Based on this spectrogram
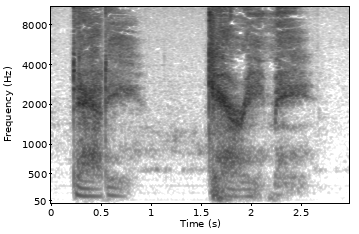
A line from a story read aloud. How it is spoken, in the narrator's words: the muffled sound of their son's voice coming from beneath the bandages, he whispered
